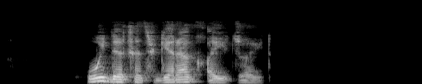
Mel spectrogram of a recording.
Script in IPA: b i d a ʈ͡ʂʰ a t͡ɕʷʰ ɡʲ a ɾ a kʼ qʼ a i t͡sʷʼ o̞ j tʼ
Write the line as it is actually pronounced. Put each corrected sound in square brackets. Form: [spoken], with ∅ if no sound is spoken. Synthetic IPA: [w] i d a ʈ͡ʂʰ a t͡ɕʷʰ ɡʲ a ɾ a kʼ qʼ a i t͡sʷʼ o̞ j tʼ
